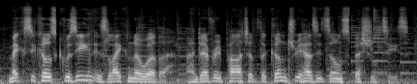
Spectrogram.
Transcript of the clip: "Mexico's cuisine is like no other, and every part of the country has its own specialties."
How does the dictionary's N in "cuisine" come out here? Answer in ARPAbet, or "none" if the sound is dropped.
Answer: N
